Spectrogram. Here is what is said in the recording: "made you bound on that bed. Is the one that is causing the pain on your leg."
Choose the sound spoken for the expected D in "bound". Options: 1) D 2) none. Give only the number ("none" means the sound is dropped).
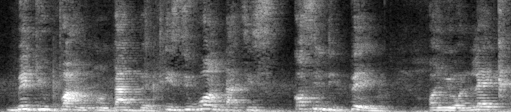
2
